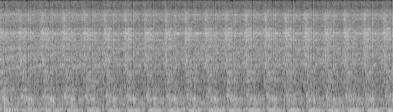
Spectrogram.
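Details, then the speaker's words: Apache diesel generator, cold, main breaker off, slightly warmed by a heater: steady cranking at about three strokes a second that never fires; owner suspects the electronic fuel shutoff needle is stuck, starving it of fuel. "not even a fire like should be firing huh I wonder if this thing's not doing something right up here the the needle the electronic needle"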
